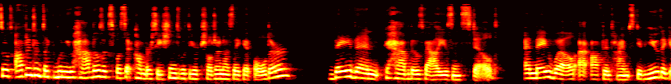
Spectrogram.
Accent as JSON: {"language": "English", "town": "Chicago", "region": "Illinois", "country": "United States", "moved": "as an adult", "lives_now": "Houston, United States", "said": "we're originally from the Chicago area"}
